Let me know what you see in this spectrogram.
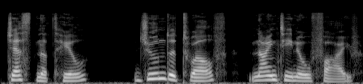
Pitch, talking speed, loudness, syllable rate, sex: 185 Hz, 115 wpm, -19 LUFS, 3.5 syllables/s, female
